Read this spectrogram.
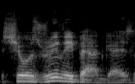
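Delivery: usual speaking voice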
